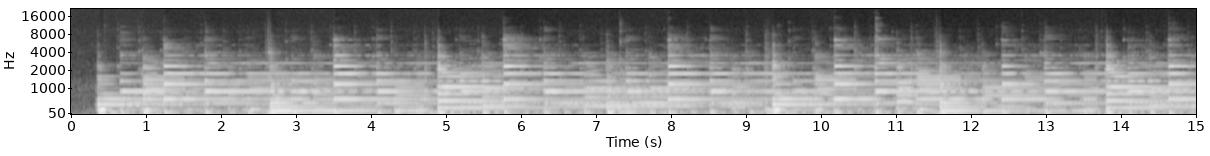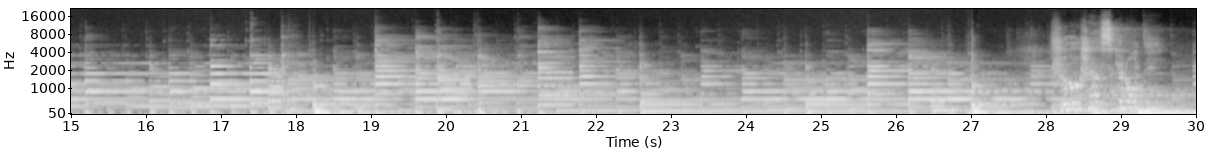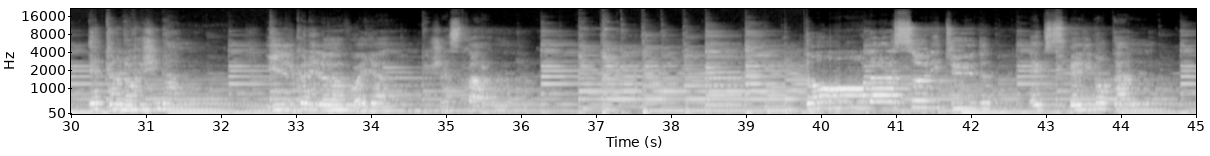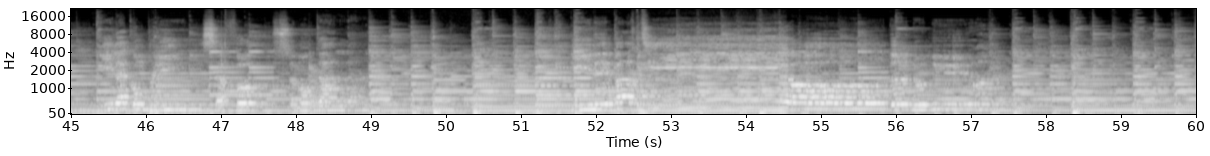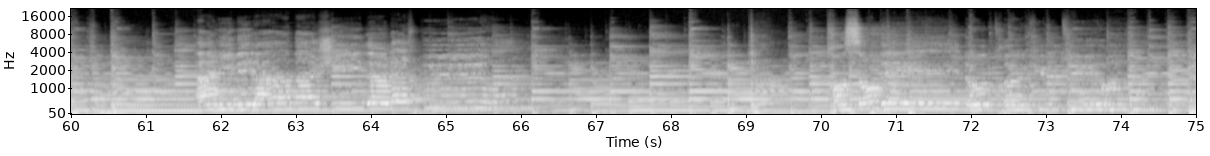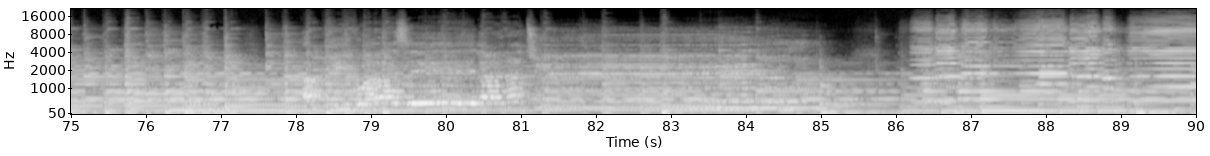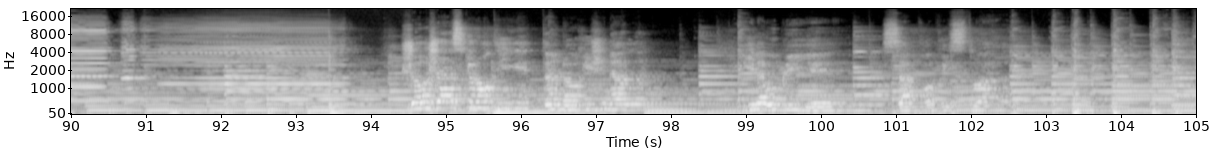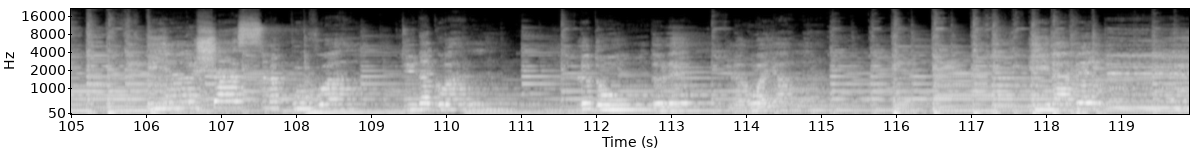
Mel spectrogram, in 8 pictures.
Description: Trial rumba en forêt avec un couple de danseurs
